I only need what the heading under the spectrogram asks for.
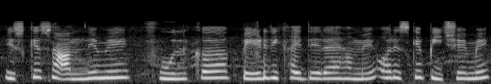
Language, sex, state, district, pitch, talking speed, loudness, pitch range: Hindi, female, Maharashtra, Gondia, 280 Hz, 185 wpm, -16 LUFS, 265-305 Hz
